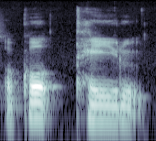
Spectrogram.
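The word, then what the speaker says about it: 怒っている: So here, this tsu here is half size. That means you don't actually pronounce it. Instead, it acts as a pause, and then you put an extra emphasis in the.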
